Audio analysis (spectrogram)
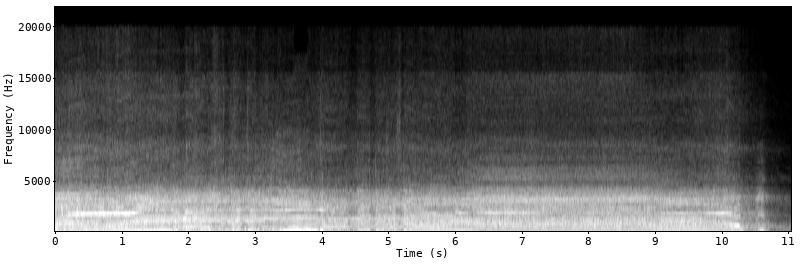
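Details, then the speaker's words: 1988 Hoover S1262 Dustvac mains-powered handheld vacuum: steady high motor whine with a buzzy, rattly edge, spinning down at switch-off; noisier and more vibratory than remembered, and a bit smelly. "yeah sadly that's a bit noisier than i remember mine and a little bit a little bit more vibratory if that's the correct word"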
